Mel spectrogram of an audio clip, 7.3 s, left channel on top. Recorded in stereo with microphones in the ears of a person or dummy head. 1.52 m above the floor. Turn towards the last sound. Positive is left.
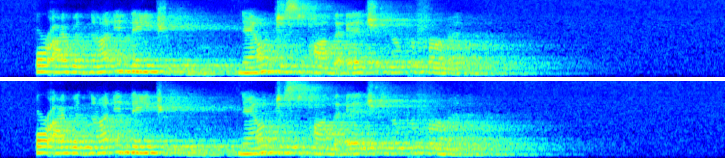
turn(degrees=15)  # may be behind; listen again after turning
